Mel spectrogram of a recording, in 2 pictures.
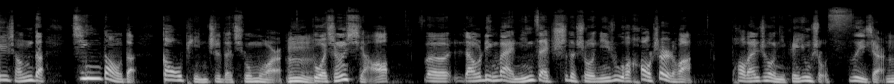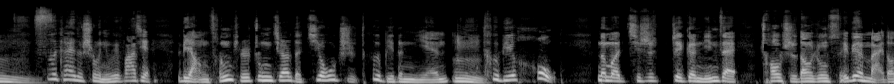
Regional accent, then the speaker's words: Northeast China, China; 这都是咱们东北人可以说家家必备的。

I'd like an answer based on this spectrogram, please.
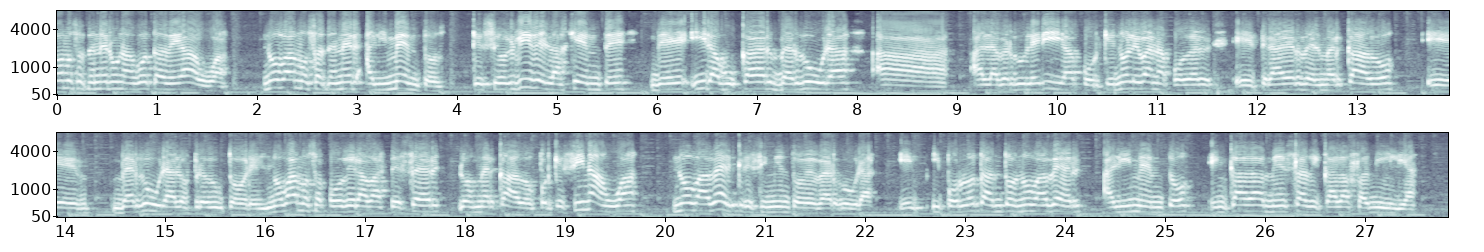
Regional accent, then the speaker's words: Cosquín, Córdoba, Argentina; porque no solo somos de Cosquín

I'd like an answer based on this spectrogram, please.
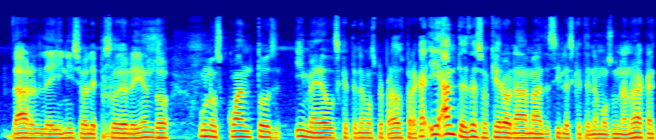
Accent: Oaxaca, Mexico; soy de Oaxaca, México, la tierra del chapulín, el quesillo, la tlayuda y el mezcal.

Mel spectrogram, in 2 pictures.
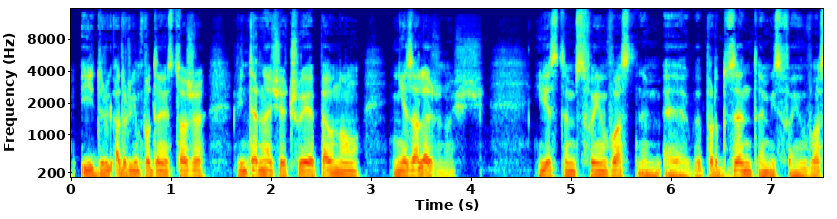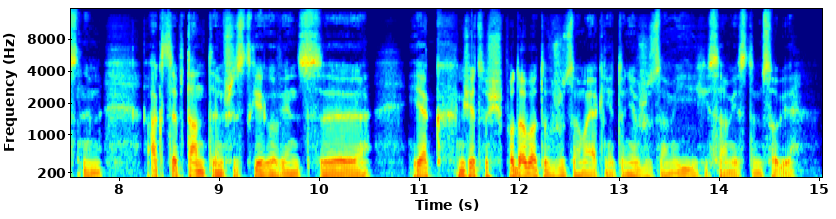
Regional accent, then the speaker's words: Gliwice, Silesian Voivodeship, Poland; Co jest oczywiście błędem w moim przypadku, bo ja z Gliwic jestem, więc kawałek do Warszawy mam.

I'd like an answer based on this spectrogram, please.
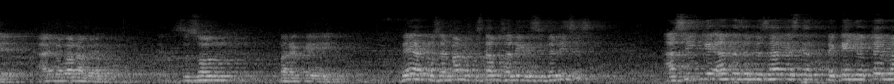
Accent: Mexico; Nosotros, como mexicanos, tenemos un privilegio que no tienen otros países.

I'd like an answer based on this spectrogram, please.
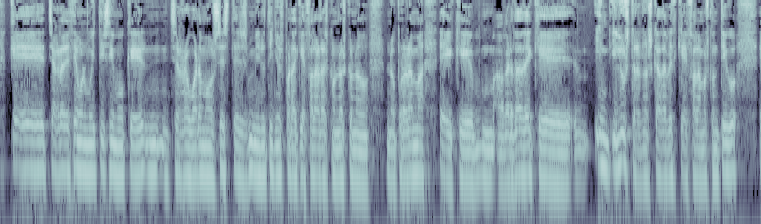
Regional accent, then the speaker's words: Galicia, Spain; que destaca precisamente que nos honra como galegos, non?

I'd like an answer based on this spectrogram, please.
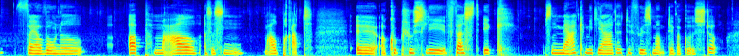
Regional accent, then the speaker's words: Herfølge, Zealand, Denmark; now in Copenhagen, Denmark; jeg er vokset op i Herfølge, en lille by sådan uden for Køge.

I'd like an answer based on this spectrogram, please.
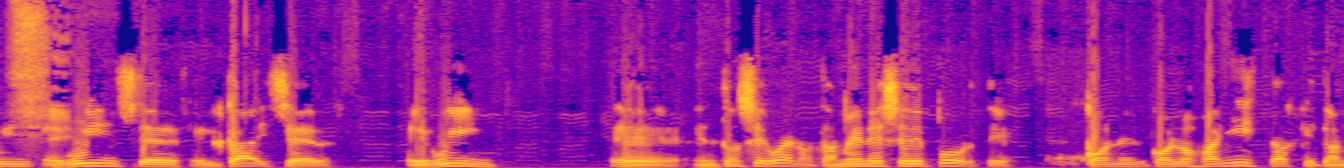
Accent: Argentina; mis compañeros, todos somos argentinos

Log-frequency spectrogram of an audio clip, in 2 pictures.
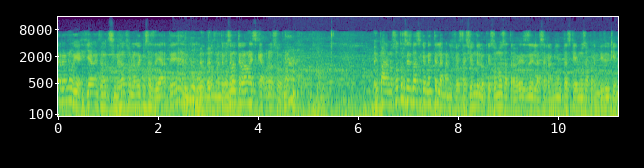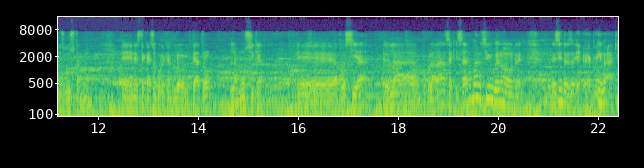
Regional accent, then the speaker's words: Mexico; porque hay canciones que están en francés, sin embargo, somos mexicanos.

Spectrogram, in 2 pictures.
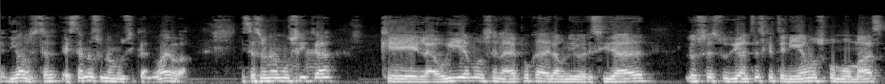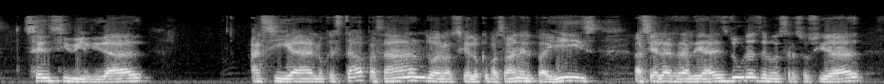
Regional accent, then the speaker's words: Colombia; fue la primera vez que salí de Colombia después de una primera, cuando estaba recién graduado

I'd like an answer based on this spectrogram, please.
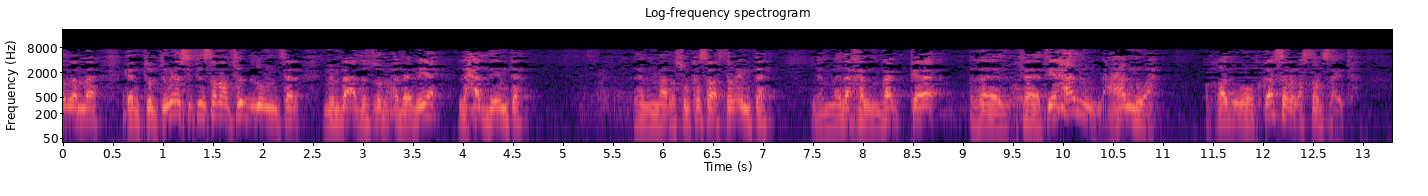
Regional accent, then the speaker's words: Egypt; انا كمصري ممكن اروح

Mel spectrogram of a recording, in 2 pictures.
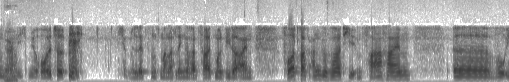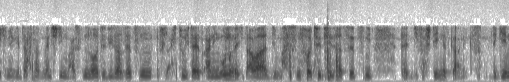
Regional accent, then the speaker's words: North Rhine-Westphalia, Germany; Ich komme aus dem Münsterland und der Münsterländer Katholizismus ist da sehr konservativ.

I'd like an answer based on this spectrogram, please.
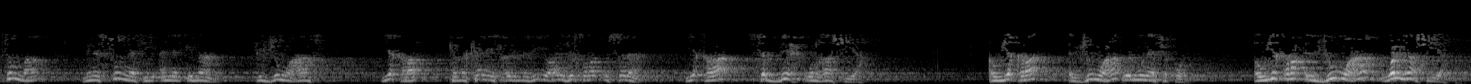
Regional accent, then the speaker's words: Algeria

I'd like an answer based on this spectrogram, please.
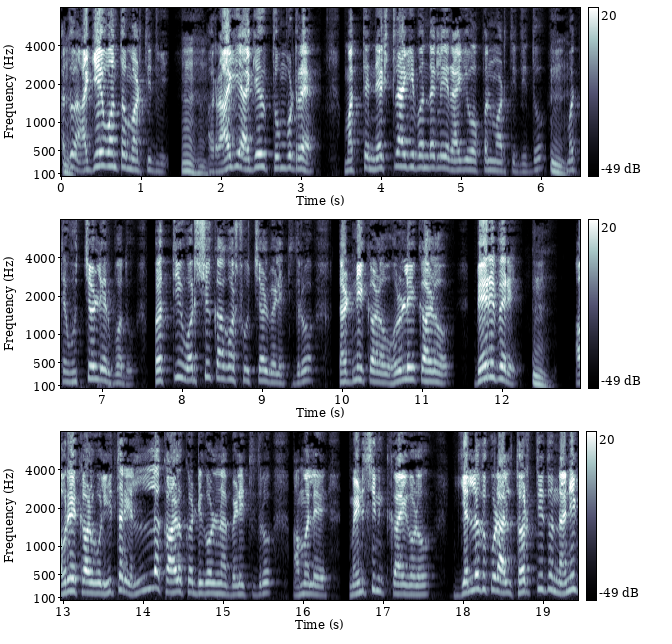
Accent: Ulval, Karnataka, India; ನಾವು ಮೂಲತಃ ಅರ್ಕಲಗೋಡು ತಾಲೂಕು ಉಲ್ವಾಲ್ ಗ್ರಾಮದಲ್ಲಿ ನಾವು ಮುಳುಗಡೆ ನಿವಾಸಿಗಳು.

